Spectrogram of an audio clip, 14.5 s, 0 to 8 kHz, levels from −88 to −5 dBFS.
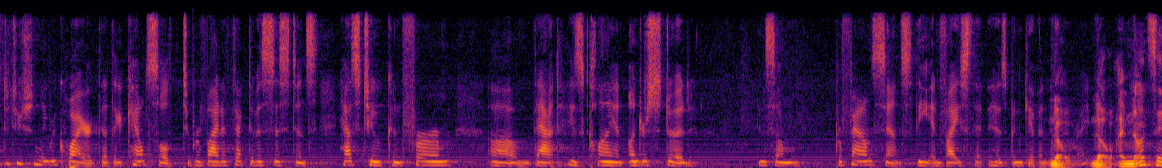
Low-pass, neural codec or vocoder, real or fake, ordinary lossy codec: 7.2 kHz; none; real; AAC, 48 kbps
